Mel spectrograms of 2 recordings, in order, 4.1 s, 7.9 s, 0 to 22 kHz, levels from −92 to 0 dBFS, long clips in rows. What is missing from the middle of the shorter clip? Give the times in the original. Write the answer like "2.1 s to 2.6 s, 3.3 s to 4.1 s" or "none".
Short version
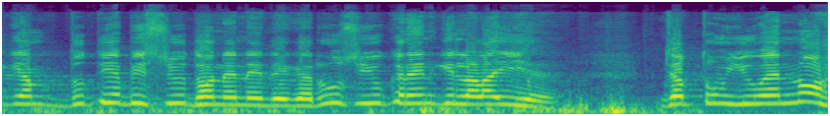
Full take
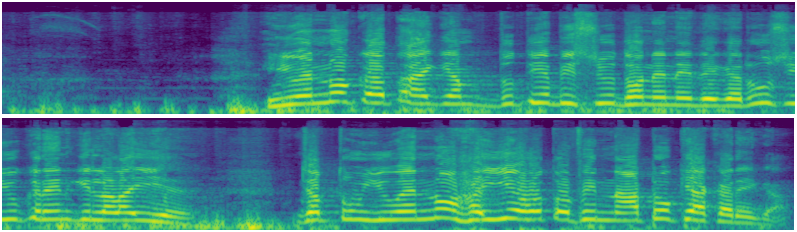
none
